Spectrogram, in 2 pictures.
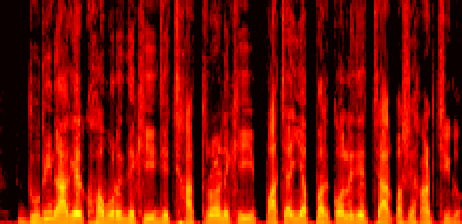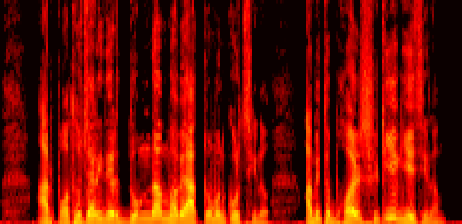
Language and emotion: Bengali, fearful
